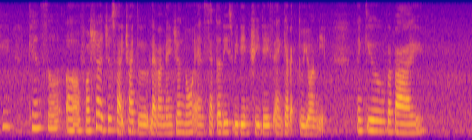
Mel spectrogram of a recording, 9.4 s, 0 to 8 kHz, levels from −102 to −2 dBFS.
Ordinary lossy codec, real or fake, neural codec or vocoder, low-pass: none; real; none; 7.2 kHz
